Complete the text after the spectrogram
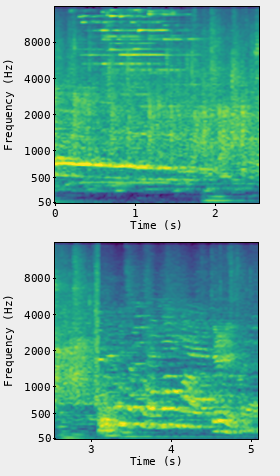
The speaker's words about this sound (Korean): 케이크 한번 불어주세요. 아우. 와. 어, 오래오래 건강하게. 박수.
